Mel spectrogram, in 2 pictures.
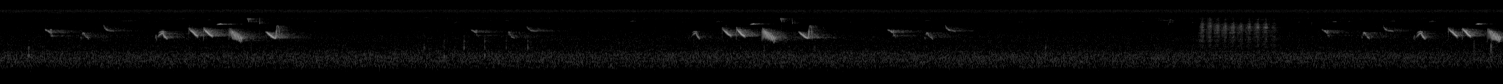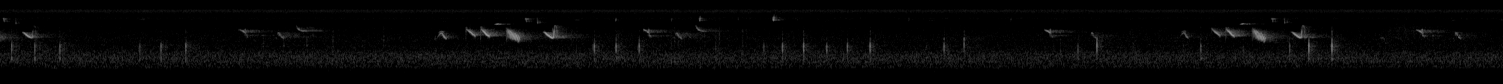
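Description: Wild songbirds in the wood: a bird repeats a short phrase of quick, high, downward-sliding notes about every six seconds, with scattered thin call notes in between, over a faint steady hiss.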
